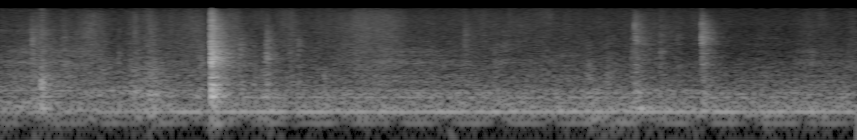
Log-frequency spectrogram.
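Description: Kitchen handling knocks as a hot metal baking tray and the oven are handled: one sharp knock about a second and a half in, the loudest, and a few lighter clicks near the end, over a steady low hum.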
